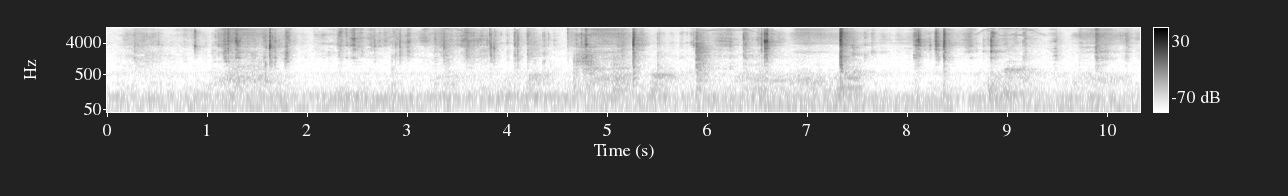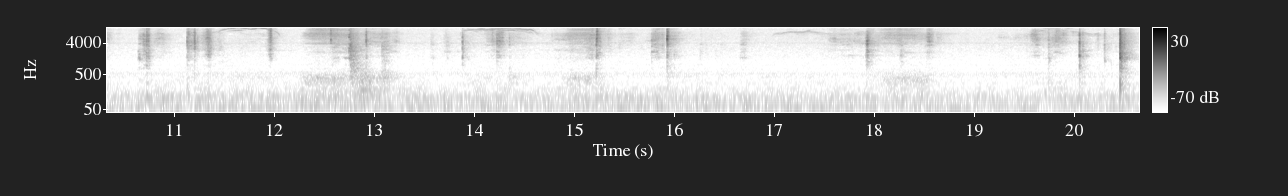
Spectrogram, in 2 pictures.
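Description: Plastic parts of a Wei Jiang Sabertooth Transformers figure clicking and scraping as they are turned and pressed into place: scattered, irregular sharp clicks with short rubbing sounds between them.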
